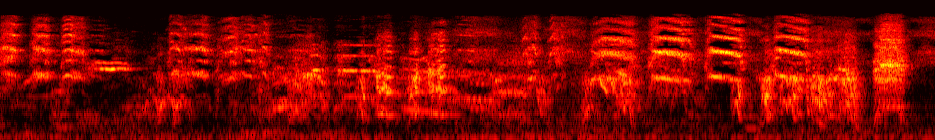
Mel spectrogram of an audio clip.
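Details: Incubating Guinea turaco at a parrot breeding shop gives harsh, raspy squawks, about two a second, in uneven bursts that grow louder toward the end.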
